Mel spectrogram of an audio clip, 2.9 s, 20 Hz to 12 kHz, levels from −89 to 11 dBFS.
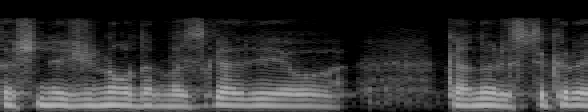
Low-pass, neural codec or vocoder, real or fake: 7.2 kHz; codec, 16 kHz, 8 kbps, FunCodec, trained on Chinese and English, 25 frames a second; fake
